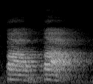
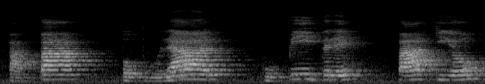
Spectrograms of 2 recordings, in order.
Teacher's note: P, just like in English, but you don't do the puff of air when you pronounce it, as in the word papa, dad.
